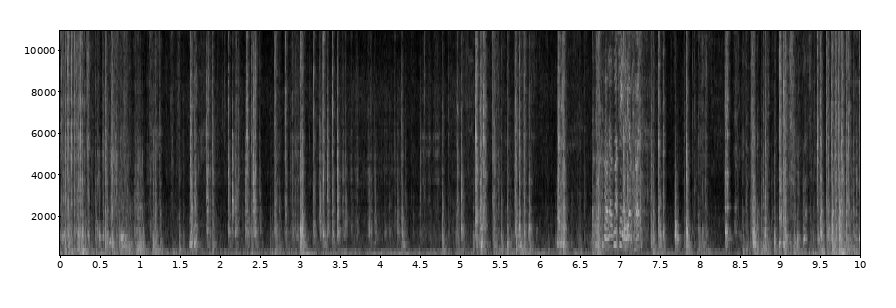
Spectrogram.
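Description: Irregular metallic clicking and clattering inside a classic Mini's steel door shell as the window regulator is worked by hand to wiggle its arms off the runners. A steady low hum runs underneath.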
